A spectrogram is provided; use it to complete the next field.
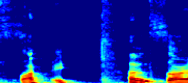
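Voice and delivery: words broken up by laughter throughout. Apologizing for laughing before introducing a guest: laughing while talking. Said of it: "I can't stop laughing about it".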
